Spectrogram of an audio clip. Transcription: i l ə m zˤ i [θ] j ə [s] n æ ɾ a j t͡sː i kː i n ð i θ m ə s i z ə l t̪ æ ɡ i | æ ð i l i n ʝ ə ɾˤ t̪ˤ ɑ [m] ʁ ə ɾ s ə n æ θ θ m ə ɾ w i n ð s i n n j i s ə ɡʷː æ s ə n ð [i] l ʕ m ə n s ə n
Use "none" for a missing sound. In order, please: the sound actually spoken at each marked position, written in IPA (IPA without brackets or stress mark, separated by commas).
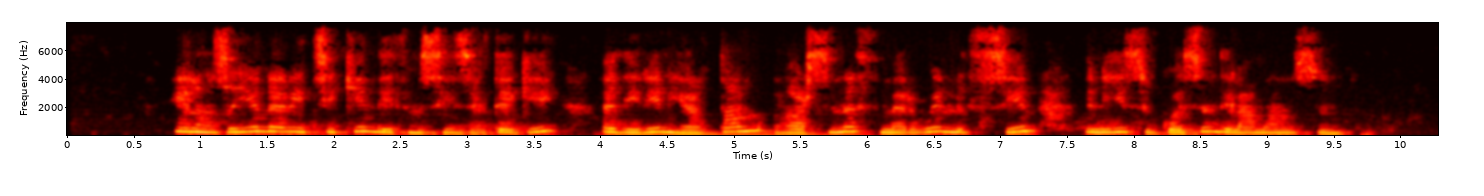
none, none, m, i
